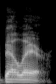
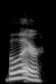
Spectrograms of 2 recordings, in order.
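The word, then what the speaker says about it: Bellaire: Yeah, emphasis on the second part. Because I was going to say it like California, the Prince of Belair.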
